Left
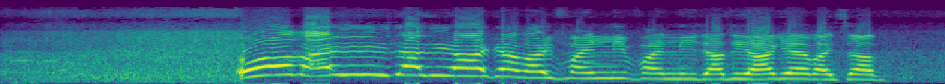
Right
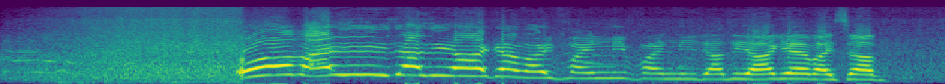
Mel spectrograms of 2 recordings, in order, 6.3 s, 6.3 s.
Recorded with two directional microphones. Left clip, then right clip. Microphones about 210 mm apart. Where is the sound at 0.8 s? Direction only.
45° right (ahead or behind).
